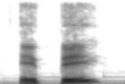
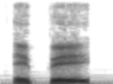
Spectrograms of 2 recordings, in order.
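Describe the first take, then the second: Both takes have the same delivery.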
